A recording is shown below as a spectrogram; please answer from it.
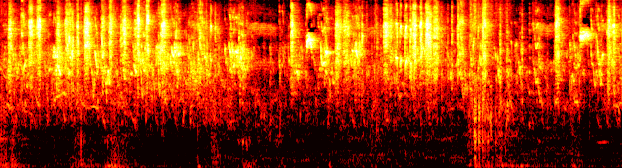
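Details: Budgerigars in a mating context: a dense, continuous high warbling chatter of several birds, with scratchy chirps and squawks overlapping throughout and brief quieter dips around the middle.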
